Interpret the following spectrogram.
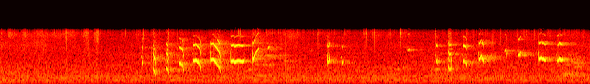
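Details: Male Chihuahua puppy giving short, high whimpering yelps in bursts, each note sliding downward, several per second in two runs separated by a pause, over steady background hiss.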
